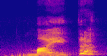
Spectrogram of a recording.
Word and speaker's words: మైత్రః: సర్వభూతానాం అద్వేష్టా సర్వభూతానాం రెండో చూడండి మైత్ర మైత్ర అక్కడ మై మైత మైత్రః మైత్రః అక్కడ క మహాప్రాణ అక్షరం క కింద పలకాలి అక్కడ తర్వాత విసర్గ ఉచ్చారణ మహాప్రాణక్షరం క ఖ అని పలకాలి.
